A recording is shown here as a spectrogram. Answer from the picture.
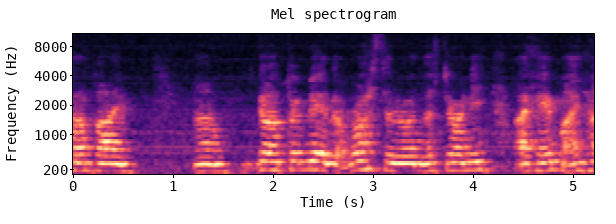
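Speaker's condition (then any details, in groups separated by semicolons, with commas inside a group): ALS; lost use of arms; terminal stage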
